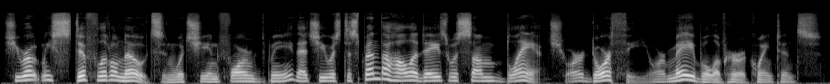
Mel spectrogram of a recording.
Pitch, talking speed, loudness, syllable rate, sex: 150 Hz, 200 wpm, -18 LUFS, 5.2 syllables/s, male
